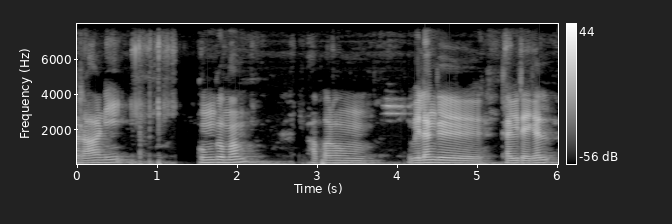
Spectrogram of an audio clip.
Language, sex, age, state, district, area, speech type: Tamil, male, 18-30, Tamil Nadu, Krishnagiri, rural, spontaneous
